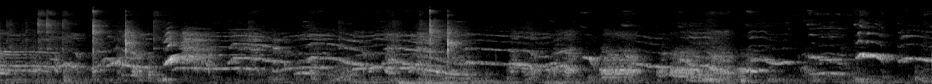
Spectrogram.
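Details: Several Dalmatian puppies almost six weeks old, being clicker trained while their mother Arya spends time with them, whine continuously in overlapping bending tones, sliding up and down, with occasional sharper yelps and background music.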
